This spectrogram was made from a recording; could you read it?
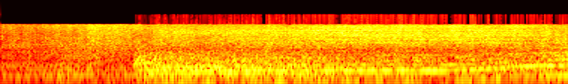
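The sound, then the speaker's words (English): A loud, continuous roar that suddenly swells into a deeper, more intense blast: Bruce Litton's drag racing car on a run at full throttle, steady throughout with no voices. “It looked like a great run, and then something blew apart on the back of the car.”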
